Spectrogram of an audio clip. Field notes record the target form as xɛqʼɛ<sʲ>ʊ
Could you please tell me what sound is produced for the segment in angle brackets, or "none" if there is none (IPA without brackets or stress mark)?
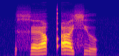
sʲ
